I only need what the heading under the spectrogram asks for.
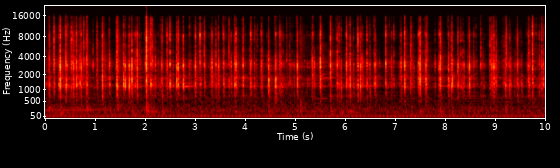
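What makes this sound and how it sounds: A person with long painted nails types fast with their fingertips on an RGB-backlit mechanical keyboard with plastic keycaps. Many short, bright, clicky keystrokes come in quick bursts and overlap too closely to count, each with almost no ring. The sound is dry, with almost no low end.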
